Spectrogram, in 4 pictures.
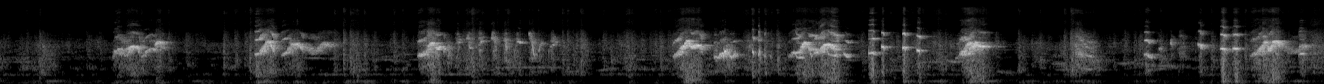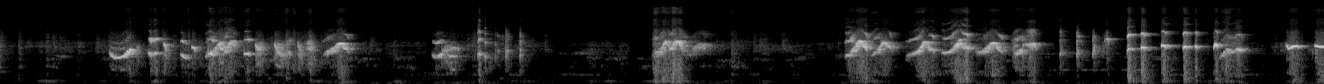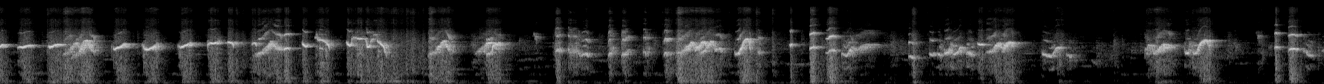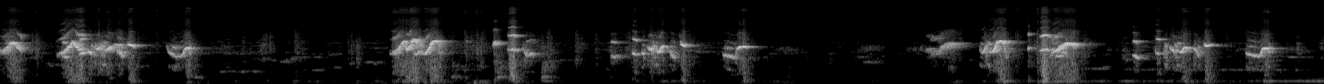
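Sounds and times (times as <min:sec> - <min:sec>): cockatiel chattering and whistling: 0:01.0 - 0:03.5, 0:04.2 - 0:05.8, 0:06.7 - 0:10.0, 0:10.8 - 0:13.2, 0:14.3 - 0:16.9, 0:19.8 - 0:20.4, 0:21.7 - 0:37.3, 0:37.9 - 0:41.8, 0:43.6 - 0:47.5, 0:48.9 - 0:52.9.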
